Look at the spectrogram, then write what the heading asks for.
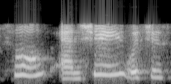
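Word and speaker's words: הוא: in female and we have he which is pronounced who and she which is pronounced he and here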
